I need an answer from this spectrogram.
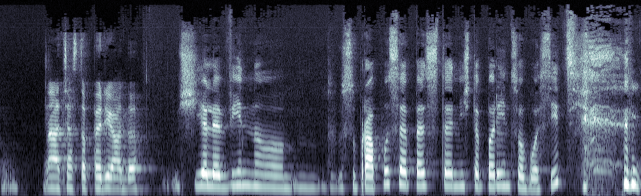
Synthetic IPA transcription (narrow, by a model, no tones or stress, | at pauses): ɨnat͡ʃast̪əpe̞ɾioad̪ə | ʃije̞le̞vin | supɾʔapuse̞pe̞st̪e̞niʃt̪e̞pəɾint̪sʲo̞bo̞sit̪sʲ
